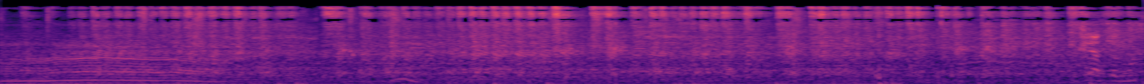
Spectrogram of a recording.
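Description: A person's long, closed-mouth 'mmm' of enjoyment while tasting ice cream, rising then falling in pitch over about a second and a half. Steady background noise follows.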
